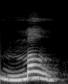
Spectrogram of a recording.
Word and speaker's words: main: On dit main. Ou bien muette, main. Alors, quand vous trouvez A-I-N, ça devient un.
